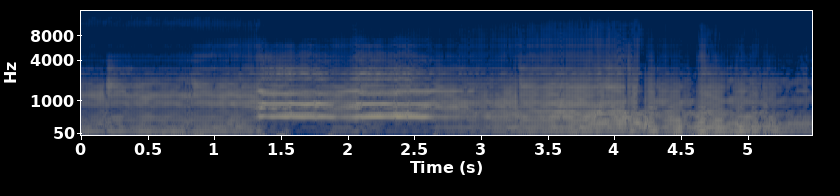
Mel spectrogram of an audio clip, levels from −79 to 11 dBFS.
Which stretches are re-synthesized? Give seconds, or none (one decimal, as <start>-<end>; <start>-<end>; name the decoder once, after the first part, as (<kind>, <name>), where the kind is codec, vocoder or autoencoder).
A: 0.0-5.5 (vocoder, BigVGAN v2)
